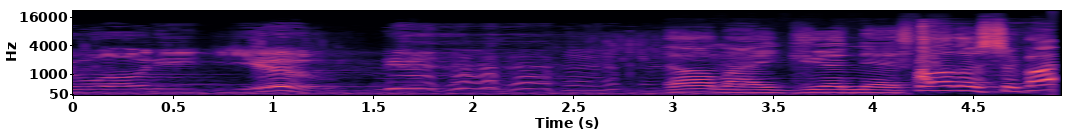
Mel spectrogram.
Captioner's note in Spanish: Doey se ríe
